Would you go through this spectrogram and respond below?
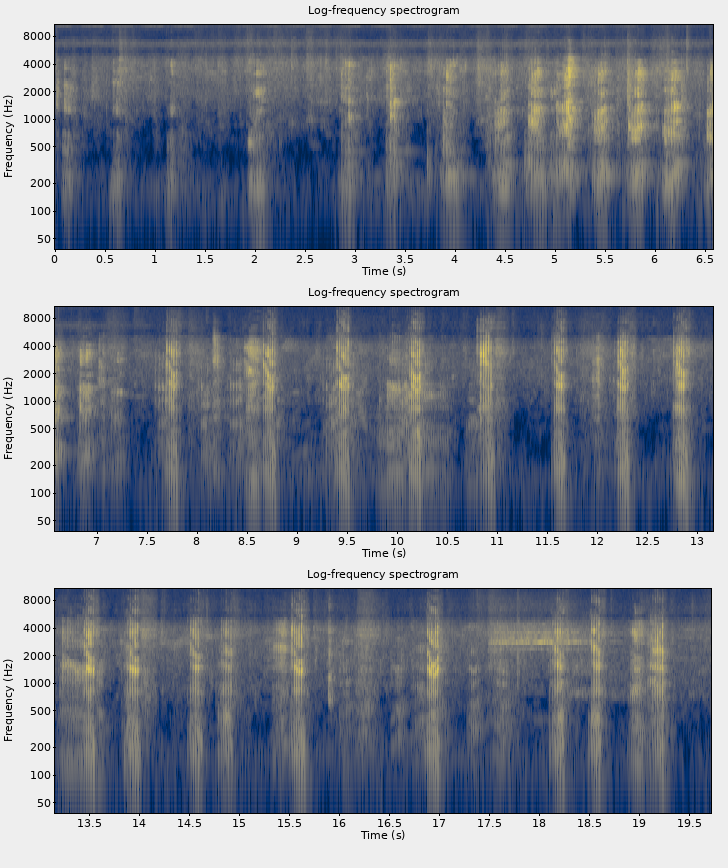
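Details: Pigs and piglets on a Tripura farm in India grunting steadily, roughly one to two short rough grunts per second, with a few higher squeals toward the close.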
